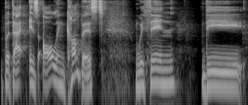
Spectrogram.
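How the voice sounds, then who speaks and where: A man talking off the cuff to his livestream chat, halting and repeating himself as he searches for words. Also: mid-range voice, darkish tone, faint music behind. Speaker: streamer. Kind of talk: unscripted livestream commentary to chat.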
